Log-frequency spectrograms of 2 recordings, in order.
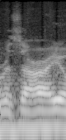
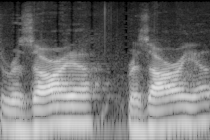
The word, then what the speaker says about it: Rosaria: And it's Rosaria, I'm saying it right, Ellen? Rosaria Butterfield? I think that's correct.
